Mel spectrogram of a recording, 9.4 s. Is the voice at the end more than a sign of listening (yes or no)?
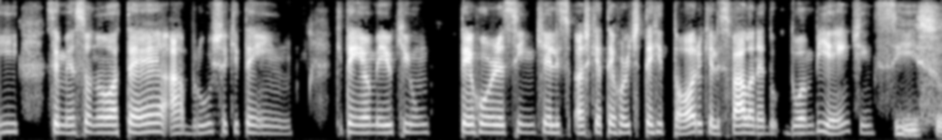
no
